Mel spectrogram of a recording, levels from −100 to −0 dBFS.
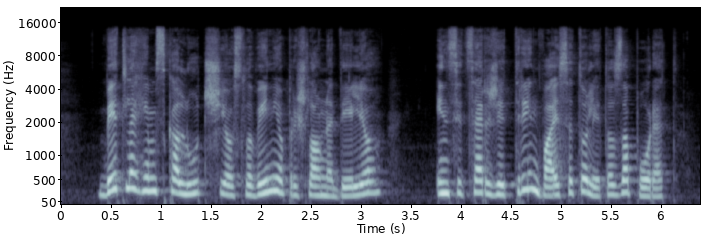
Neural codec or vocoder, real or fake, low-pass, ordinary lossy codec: vocoder, 44.1 kHz, 128 mel bands every 256 samples, BigVGAN v2; fake; 14.4 kHz; none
